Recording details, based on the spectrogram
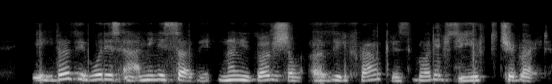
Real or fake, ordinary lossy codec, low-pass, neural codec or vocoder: fake; AAC, 32 kbps; 7.2 kHz; codec, 16 kHz, 1 kbps, X-Codec, HuBERT features, trained on general audio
